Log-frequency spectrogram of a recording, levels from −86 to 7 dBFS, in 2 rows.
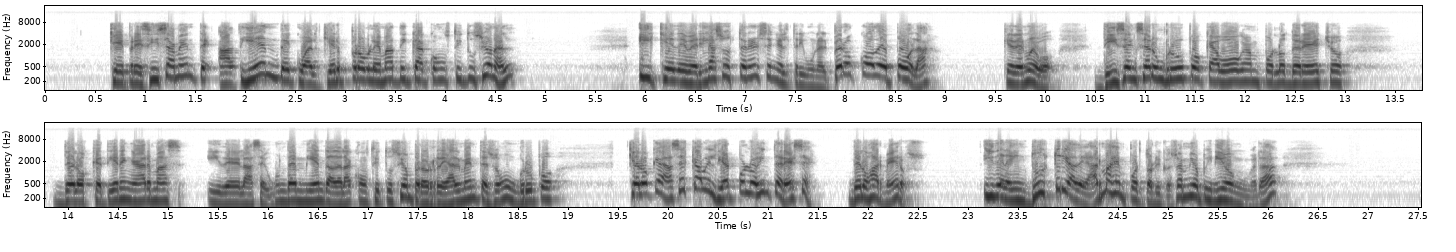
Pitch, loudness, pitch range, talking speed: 200 Hz, -18 LUFS, 170-255 Hz, 155 wpm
